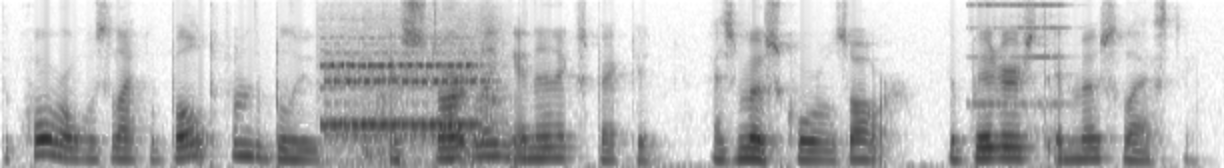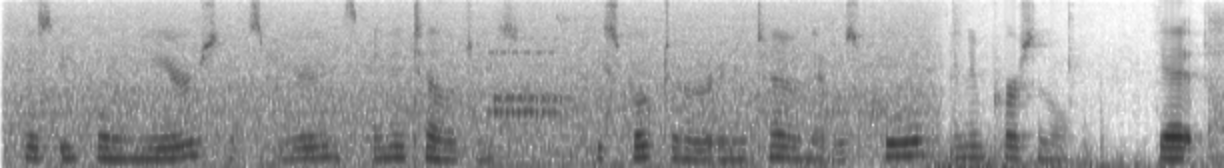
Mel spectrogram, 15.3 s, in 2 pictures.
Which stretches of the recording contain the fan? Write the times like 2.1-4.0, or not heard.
7.7-15.2.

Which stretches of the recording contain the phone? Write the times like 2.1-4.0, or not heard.
2.0-3.1, 6.0-6.7, 10.7-11.3.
